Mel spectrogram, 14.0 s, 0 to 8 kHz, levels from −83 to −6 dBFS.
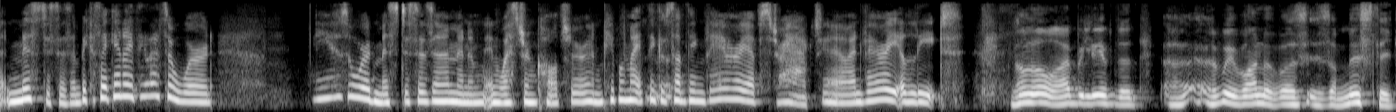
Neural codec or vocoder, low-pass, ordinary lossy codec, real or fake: codec, 16 kHz, 4 kbps, X-Codec, HuBERT features, trained on balanced general audio; 7.2 kHz; MP3, 48 kbps; fake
